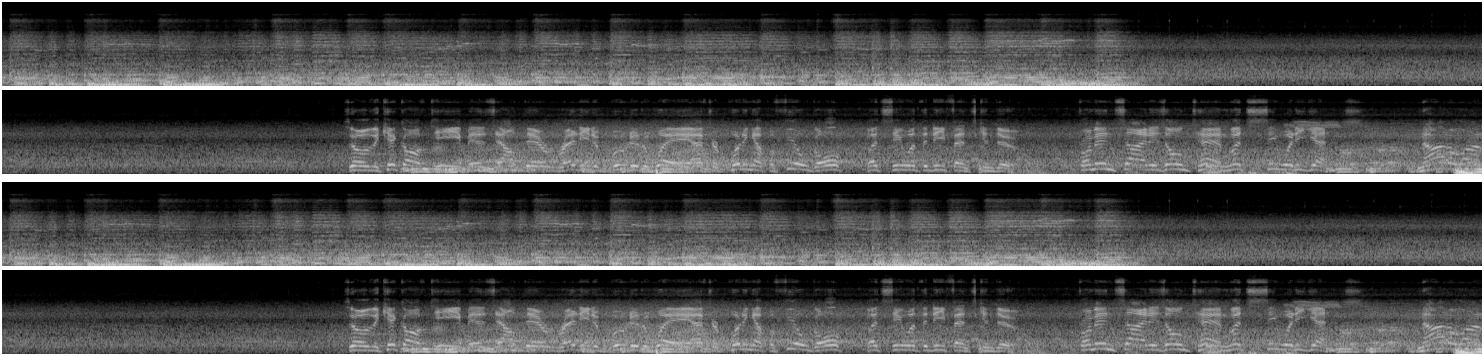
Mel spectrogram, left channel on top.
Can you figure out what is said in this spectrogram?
So the kickoff team is out there ready to boot it away after putting up a field goal. Let's see what the defense can do. From inside his own 10, let's see what he gets. Not a lot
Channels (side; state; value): both; identical; correlation 1.00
